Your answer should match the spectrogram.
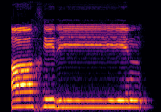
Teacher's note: یہ نون کے اوپر زبر ہے، لیکن یہاں پر جب ہم وقف کریں گے، یہ وقف کی نشانی ہے، وقف کریں گے تو یہ زبر نہیں پڑھیں گے، صرف نون کی آواز پیدا کریں گے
